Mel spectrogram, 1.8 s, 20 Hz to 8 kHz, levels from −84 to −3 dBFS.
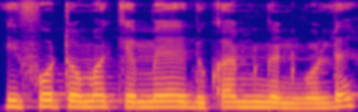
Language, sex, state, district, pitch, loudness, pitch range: Wancho, male, Arunachal Pradesh, Longding, 155 Hz, -14 LUFS, 150-160 Hz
